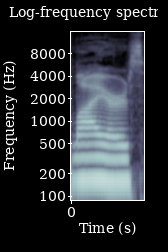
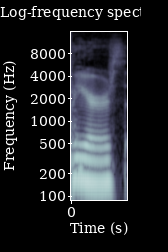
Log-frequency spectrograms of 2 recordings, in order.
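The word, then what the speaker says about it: Lyre's: And backing up a little bit on liars, for those who aren't familiar, it's spelled Lyre apostrophe S. I actually thought it was Mhm. Lears until I've had conversations out loud with you guys.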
